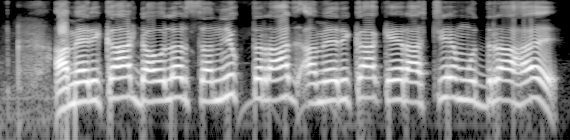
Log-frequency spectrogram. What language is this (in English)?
Magahi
